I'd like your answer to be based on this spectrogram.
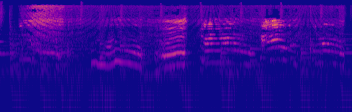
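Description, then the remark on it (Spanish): A cat, Mila, meows repeatedly, a series of drawn-out, wavering cries one after another, fairly loud, with a low rumbling background beneath them. “Ah, ok, ok, Mila, quieres tus galletas de salmón y pocho.”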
